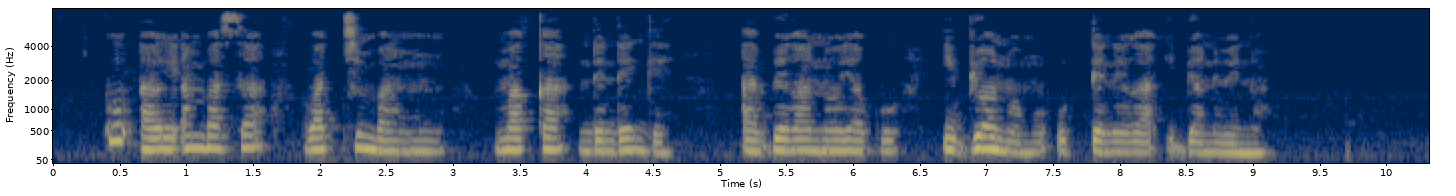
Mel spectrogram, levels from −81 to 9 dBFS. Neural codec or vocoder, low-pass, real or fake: vocoder, 44.1 kHz, 128 mel bands every 512 samples, BigVGAN v2; 7.2 kHz; fake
